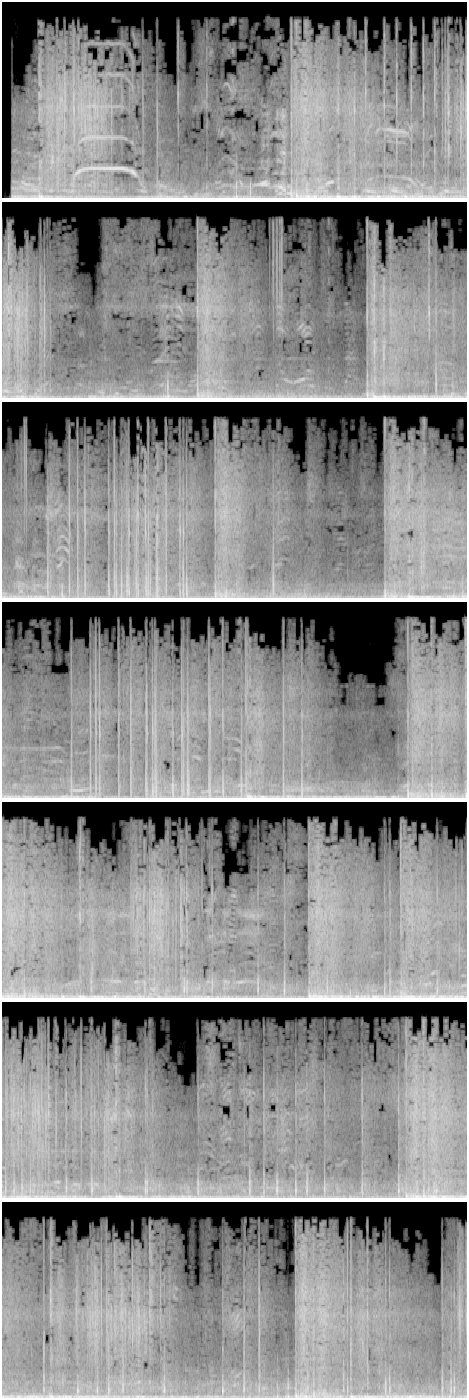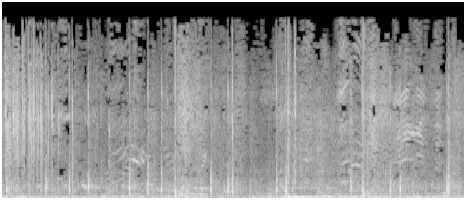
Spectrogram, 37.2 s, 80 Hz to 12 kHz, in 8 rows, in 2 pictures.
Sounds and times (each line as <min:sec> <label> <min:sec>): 0:00.1 crowd 0:37.1
0:00.1 fireworks 0:37.1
